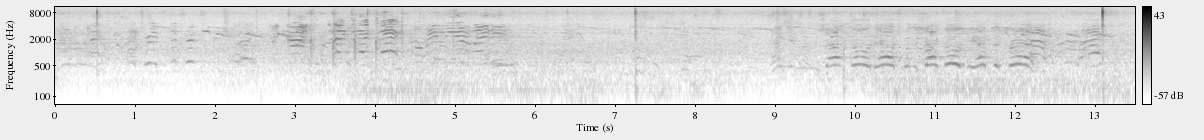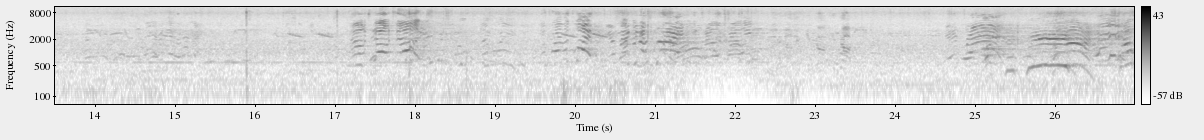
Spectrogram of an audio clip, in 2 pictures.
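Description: Young women shout and call out to each other at a distance, outdoors.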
